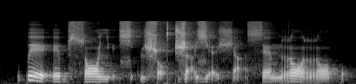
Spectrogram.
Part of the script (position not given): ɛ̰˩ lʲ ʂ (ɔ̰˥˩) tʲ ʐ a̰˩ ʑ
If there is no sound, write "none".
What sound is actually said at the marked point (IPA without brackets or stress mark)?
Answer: ɔ̰˥˩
